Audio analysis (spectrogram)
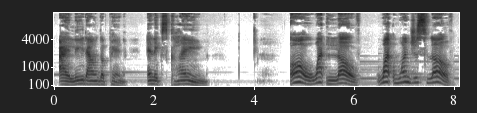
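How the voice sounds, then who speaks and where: Slow, low-voiced woman reading a devotional. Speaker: devotional reader. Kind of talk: devotional reading of scripted religious text.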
